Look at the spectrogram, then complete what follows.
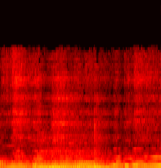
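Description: A hard rock band playing live through a large PA: sustained chords over a steady drum beat, recorded from the audience.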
